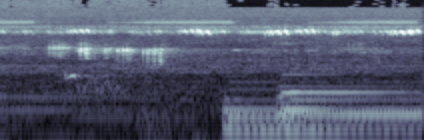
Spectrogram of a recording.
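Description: Insects chirp at night in a steady, high-pitched, unbroken trill throughout, fairly soft, with a low humming tone joining about halfway through. No one speaks.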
